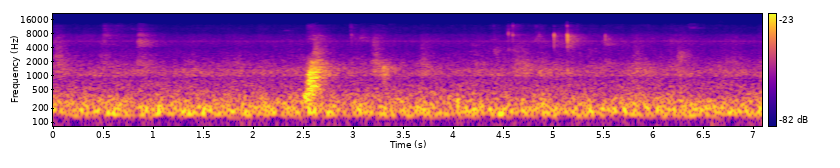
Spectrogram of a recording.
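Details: Labrador Retriever litter of seven newborn puppies, born May 24, 2021, with their mother Belle, on an indoor puppy cam; one short sharp yip near the middle, then faint high squeaks over a steady low hum.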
